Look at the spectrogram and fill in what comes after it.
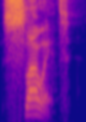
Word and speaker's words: Slaithwaite: It is written SLAITHWAITE. And Sam says, further to my previous email, I would like to confirm that the pronunciation of said town is indeed Slowit. Spelt Slawit by the locals.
